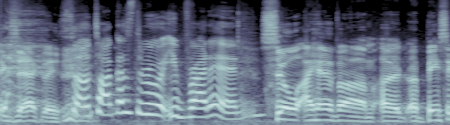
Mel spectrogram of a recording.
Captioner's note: laughter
